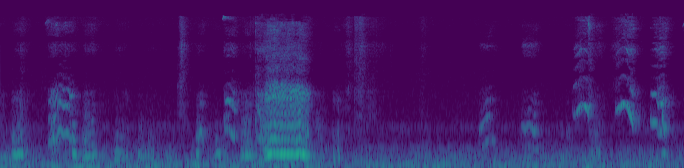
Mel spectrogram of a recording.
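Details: Two-and-a-half-week-old puppies playing together and nipping at each other's faces; scattered short yips and a louder squealing yelp near the middle, with rustling and scuffling throughout.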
